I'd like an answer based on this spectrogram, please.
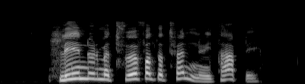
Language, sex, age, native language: Icelandic, male, 40-49, Icelandic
